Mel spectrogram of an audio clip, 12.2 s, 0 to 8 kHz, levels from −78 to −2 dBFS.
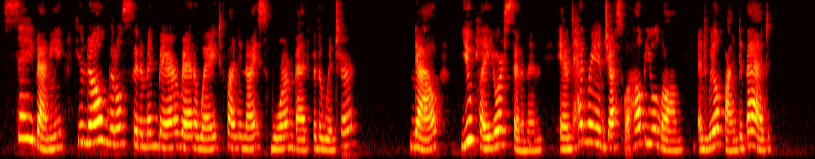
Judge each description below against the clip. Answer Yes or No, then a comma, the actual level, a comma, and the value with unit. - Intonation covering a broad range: Yes, wide, 6.0 semitones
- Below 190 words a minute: Yes, average, 175 wpm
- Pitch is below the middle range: No, high, 230 Hz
